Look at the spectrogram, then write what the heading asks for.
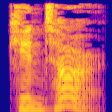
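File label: "qintar", British English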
